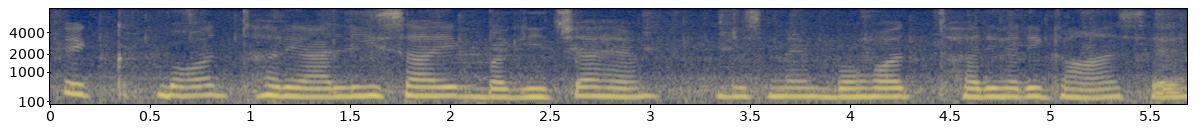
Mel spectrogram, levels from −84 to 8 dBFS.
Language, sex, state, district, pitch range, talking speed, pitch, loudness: Hindi, female, Bihar, East Champaran, 215-235 Hz, 125 wpm, 220 Hz, -14 LUFS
